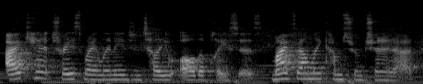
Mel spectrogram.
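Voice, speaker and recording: Reflective woman, bright echoey voice. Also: fairly high pitch, fairly even intonation, a little fast, creaky, faint music behind. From United States. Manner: reflective, loose with many fillers. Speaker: guest speaker. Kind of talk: panel discussion talk. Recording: echoey room.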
